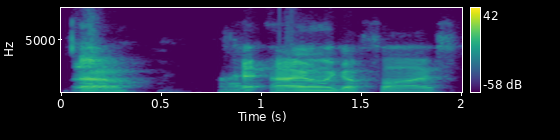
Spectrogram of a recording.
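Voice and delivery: ordinary talk, nothing marked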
